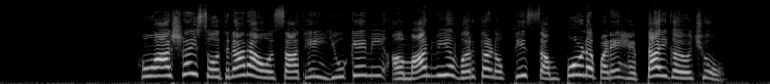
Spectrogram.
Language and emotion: Gujarati, angry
